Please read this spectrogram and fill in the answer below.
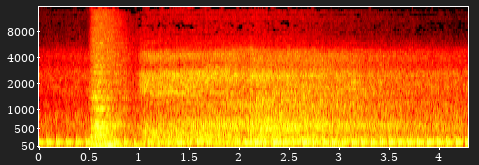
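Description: Motorcycle engine idling steadily, with a brief rush of noise about half a second in.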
